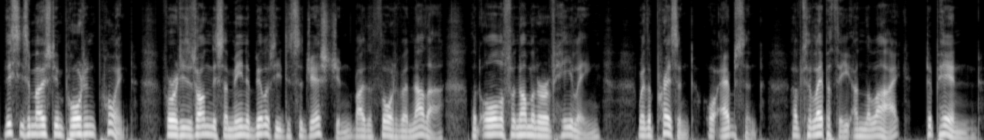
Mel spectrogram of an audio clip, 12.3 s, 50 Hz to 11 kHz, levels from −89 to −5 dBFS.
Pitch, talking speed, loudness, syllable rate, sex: 120 Hz, 170 wpm, -19 LUFS, 5.5 syllables/s, male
